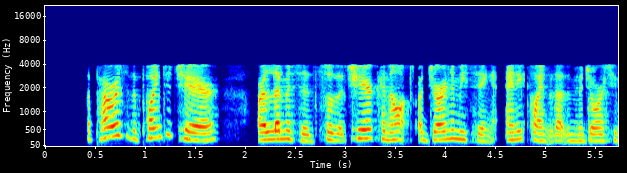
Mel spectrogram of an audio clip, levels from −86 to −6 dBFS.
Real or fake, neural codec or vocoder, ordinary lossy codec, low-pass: real; none; AAC, 16 kbps; 7.2 kHz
